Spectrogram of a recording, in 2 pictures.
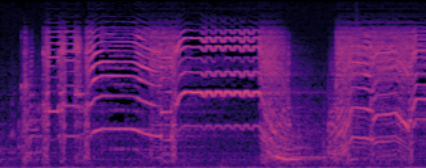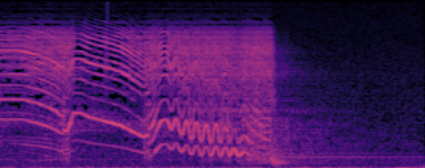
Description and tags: This is a my recording of a fun electric guitar sound with whammy bar acrobatics. I recorded this with a microphone using Audacity. The guitar is a Stratocaster and amplified with a tube amp.
electric-guitar, guitar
